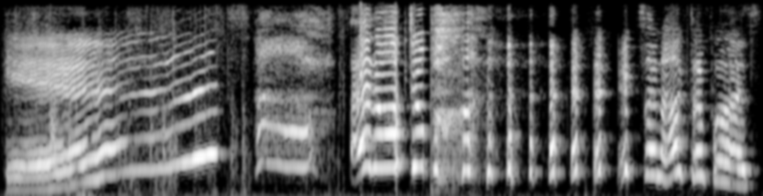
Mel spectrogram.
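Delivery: high gasping, laughing exclamation; astonished reveal. Acted. Reader to children, high astonished gasp.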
